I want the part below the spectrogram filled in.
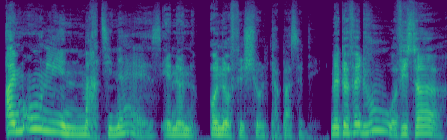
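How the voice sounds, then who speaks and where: An actor playing a suave, evasive government bureaucrat in a video game, with a French accent and a formal, polite, measured delivery. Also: male voice, high voice, very animated, no room sound, studio quality, heavily acted. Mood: smooth, evasive. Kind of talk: scripted game character dialogue.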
